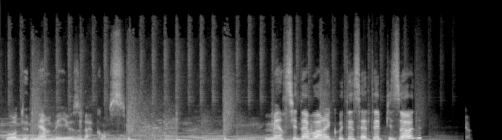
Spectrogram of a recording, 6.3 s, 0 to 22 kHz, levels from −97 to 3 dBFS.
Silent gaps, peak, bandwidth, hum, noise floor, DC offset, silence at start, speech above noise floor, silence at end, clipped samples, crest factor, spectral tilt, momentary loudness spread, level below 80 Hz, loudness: none; -2 dBFS; 19.5 kHz; none; -53 dBFS; under 0.1%; 0 s; 34 dB; 0.45 s; under 0.1%; 20 dB; -4 dB/octave; 15 LU; -36 dBFS; -20 LUFS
